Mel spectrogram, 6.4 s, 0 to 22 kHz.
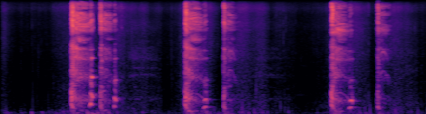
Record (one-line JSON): {"three_cough_length": "6.4 s", "three_cough_amplitude": 10337, "three_cough_signal_mean_std_ratio": 0.33, "survey_phase": "beta (2021-08-13 to 2022-03-07)", "age": "18-44", "gender": "Female", "wearing_mask": "No", "symptom_runny_or_blocked_nose": true, "symptom_fatigue": true, "symptom_headache": true, "symptom_onset": "1 day", "smoker_status": "Never smoked", "respiratory_condition_asthma": false, "respiratory_condition_other": false, "recruitment_source": "Test and Trace", "submission_delay": "1 day", "covid_test_result": "Positive", "covid_test_method": "LAMP"}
